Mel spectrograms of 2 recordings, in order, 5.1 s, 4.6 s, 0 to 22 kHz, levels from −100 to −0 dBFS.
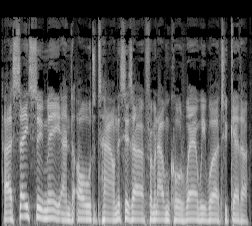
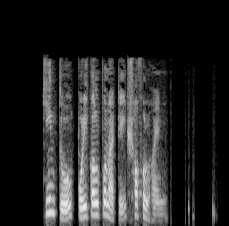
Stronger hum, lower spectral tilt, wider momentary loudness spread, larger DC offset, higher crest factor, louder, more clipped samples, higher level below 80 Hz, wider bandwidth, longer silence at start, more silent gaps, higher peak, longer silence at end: neither; about the same, -5 dB/octave vs -5 dB/octave; second, 3 LU vs 13 LU; neither; second, 12 dB vs 18 dB; about the same, -18 LUFS vs -17 LUFS; neither; first, -46 dBFS vs -66 dBFS; first, 16 kHz vs 8 kHz; second, 0.05 s vs 0.85 s; second, none vs 1.49-1.54 s; second, -6 dBFS vs -2 dBFS; second, 0.1 s vs 1.3 s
